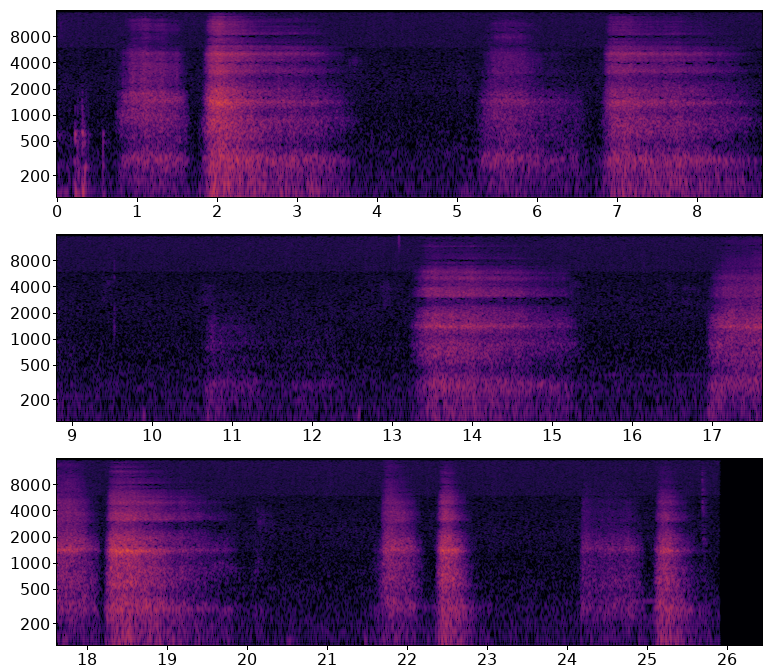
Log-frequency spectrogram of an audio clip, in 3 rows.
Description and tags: Sigh (female voice)
A female voice sighing at different speeds. Recorded using a Zoom H6 and an XY capsule.
Female, OWI, Sigh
